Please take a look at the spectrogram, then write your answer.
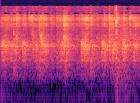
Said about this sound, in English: That's kind of weird because I'm giving myself applause, but whatever.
